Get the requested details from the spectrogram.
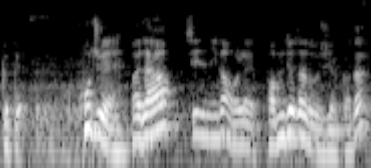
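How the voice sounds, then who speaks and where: Lively Korean man teaching English grammar. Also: sits high, fairly quick, a little hiss or hum. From South Korea. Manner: constant checking questions to students. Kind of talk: classroom grammar lecture.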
